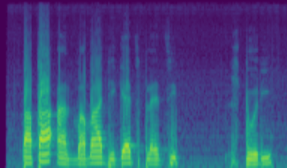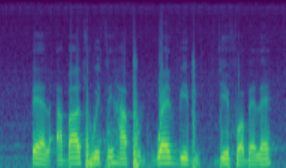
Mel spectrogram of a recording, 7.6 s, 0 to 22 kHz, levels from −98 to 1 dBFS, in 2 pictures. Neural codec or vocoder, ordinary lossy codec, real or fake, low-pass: none; none; real; 19.8 kHz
